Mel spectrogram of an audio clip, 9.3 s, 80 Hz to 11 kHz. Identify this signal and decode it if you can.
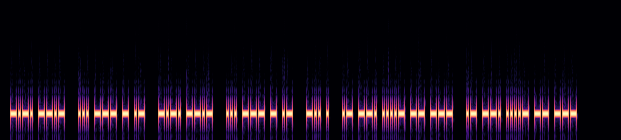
Morse code, heard as a keyed tone, about 40 wpm, 700 Hz. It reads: CQ SOTA CQ SOTA DE AG4MO AG4MO
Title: SOTA QSO Practice 40wpm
